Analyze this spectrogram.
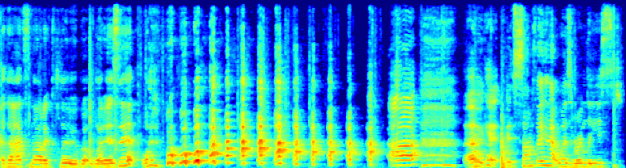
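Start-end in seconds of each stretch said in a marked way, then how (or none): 2.1-6.3 long high peal of laughter; real amused laughter. Real, not acted. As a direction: let the laugh run on, high. Laughing at a viewer's question.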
